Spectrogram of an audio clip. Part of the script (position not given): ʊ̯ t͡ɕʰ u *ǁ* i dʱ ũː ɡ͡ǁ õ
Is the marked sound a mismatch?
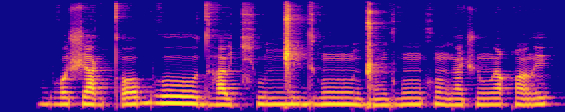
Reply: yes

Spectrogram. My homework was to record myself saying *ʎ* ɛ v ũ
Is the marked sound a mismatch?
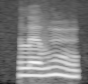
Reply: yes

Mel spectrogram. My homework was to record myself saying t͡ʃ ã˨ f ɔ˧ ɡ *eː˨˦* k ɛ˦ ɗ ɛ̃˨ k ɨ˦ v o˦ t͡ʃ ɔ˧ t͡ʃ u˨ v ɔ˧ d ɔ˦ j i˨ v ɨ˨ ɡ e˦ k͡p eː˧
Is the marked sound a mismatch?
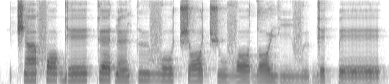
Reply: no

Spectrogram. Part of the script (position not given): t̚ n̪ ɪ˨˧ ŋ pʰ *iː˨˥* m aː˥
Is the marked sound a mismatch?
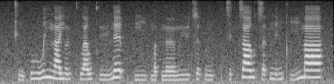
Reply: no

